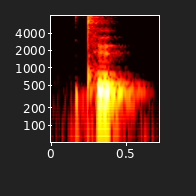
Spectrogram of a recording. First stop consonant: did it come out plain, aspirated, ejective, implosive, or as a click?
aspirated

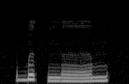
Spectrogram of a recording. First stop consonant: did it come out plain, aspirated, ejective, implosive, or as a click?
implosive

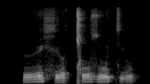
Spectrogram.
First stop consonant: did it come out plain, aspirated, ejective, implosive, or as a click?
click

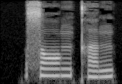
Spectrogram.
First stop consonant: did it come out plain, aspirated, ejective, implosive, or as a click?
aspirated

